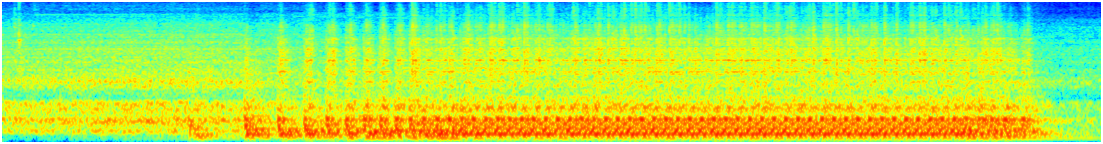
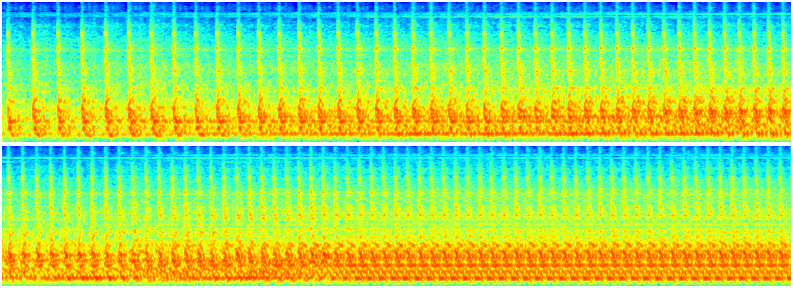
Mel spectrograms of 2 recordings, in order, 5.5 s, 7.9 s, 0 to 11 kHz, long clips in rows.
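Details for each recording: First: Hare and Forbes PHM-560MK2 power hammer after modifying the motor drive ramp-up time from 10.5 to 1.5 seconds: motor reaches full speed in about 1.5 seconds, blows start almost at once near 200 per minute, steady and even; normal fast ramp-up. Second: Hare and Forbes PHM-560MK2 power hammer in stock setup; blows start slow and spaced, quicken into a fast even rattle; slow start from the motor drive's ramp-up to full RPM, which can be shortened.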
